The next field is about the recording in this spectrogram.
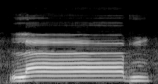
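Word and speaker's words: ل: নাম হচ্ছে লাম এর লামটা উচ্চারিত হবে জিহ্বার আগার কিনারা সামনে দাঁতের মাঝির সাথে লাগাবো এবং তিন আলিফ টানবো লাম লাম এই হরফটার নাম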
